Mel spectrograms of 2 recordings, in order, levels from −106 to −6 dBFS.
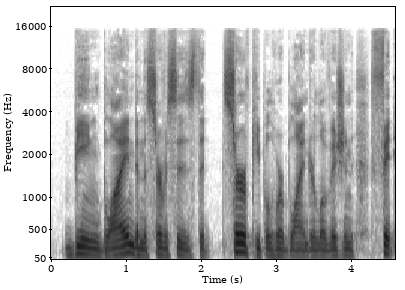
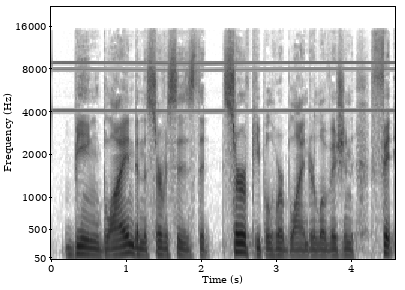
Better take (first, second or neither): first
